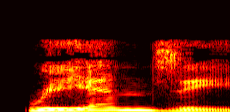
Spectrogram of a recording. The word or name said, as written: rienzi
